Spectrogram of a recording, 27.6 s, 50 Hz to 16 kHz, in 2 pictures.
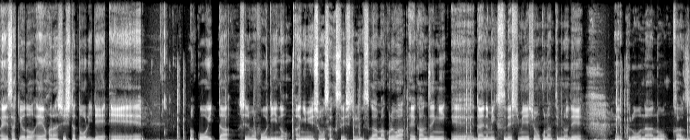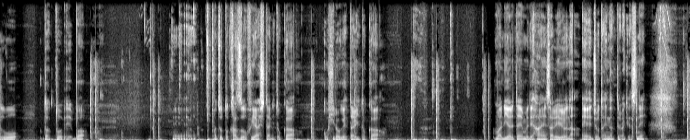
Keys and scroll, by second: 17.8 8, 18.0 Home.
